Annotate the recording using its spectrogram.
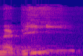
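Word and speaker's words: نبي: Il y a une shidda.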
